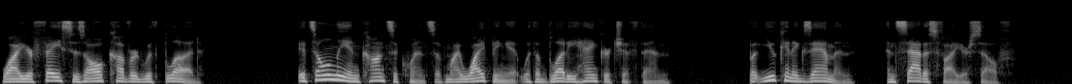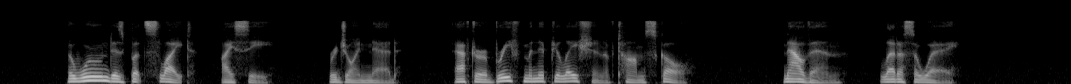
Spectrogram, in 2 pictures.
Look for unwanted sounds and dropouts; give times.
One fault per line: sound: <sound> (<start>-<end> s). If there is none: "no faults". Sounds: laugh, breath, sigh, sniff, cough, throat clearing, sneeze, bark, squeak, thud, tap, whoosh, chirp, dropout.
no faults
